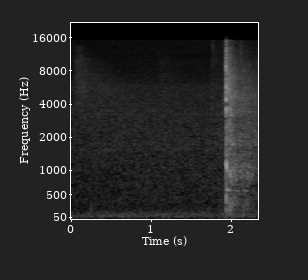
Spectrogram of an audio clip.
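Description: Tennis racket strings striking the ball on a serve: one sharp, loud crack near the end, ringing briefly in the large indoor hall.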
